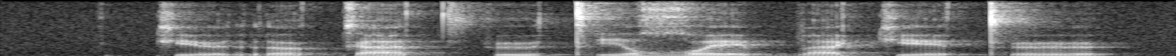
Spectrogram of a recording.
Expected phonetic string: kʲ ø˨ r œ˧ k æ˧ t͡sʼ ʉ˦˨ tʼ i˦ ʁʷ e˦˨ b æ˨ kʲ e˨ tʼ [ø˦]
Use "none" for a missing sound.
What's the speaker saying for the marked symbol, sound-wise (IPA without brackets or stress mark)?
ø˧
